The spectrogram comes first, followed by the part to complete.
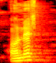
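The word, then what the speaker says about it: honest: ऑनेस्ट, इसको हम ऑनेस्ट बोलते हैं, इसलिए यहाँ प्रोनाउंसिएशन वोवेल की है, इसलिए यहाँ एन।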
